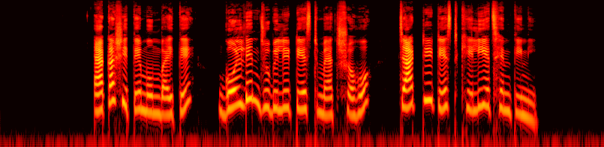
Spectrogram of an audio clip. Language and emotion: Bengali, neutral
